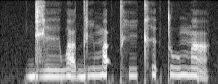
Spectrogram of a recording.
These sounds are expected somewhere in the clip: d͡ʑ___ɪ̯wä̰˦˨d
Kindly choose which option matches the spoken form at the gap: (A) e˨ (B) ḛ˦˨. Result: A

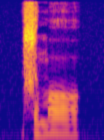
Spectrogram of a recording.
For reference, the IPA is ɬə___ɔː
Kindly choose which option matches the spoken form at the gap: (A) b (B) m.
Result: B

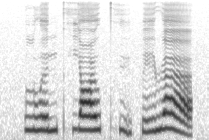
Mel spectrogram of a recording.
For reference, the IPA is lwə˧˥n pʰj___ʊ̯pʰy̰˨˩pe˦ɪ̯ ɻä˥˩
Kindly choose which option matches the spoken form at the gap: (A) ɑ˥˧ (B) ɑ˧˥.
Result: B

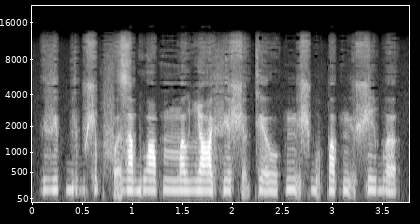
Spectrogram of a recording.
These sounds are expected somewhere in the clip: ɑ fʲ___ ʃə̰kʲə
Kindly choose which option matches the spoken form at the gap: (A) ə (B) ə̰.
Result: A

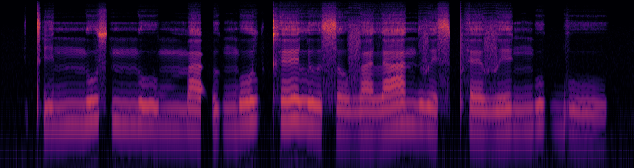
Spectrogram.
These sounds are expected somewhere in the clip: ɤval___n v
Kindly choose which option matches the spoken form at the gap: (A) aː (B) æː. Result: A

